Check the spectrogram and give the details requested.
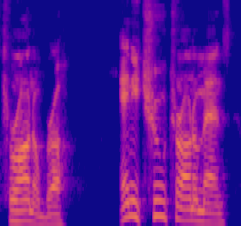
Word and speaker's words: Toronto: really from toronto because he repeatedly pronounces all the letters in the word toronto it's pronounced toronto brah any true toronto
